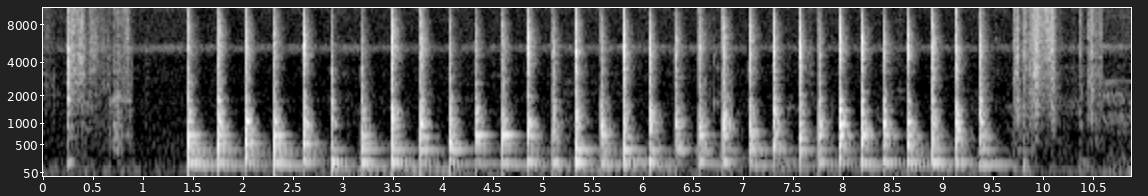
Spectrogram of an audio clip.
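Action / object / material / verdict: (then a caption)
tap / braced wooden acoustic guitar top / wood / none. A braced wooden acoustic guitar top, its braces scalloped to make them lighter, is tapped repeatedly in a steady rhythm of about four taps per second. Around thirty short, resonant, wood-block-like knocks sound with a clear tone near 700 Hz and fast decay, with soft rustling before and after the taps.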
